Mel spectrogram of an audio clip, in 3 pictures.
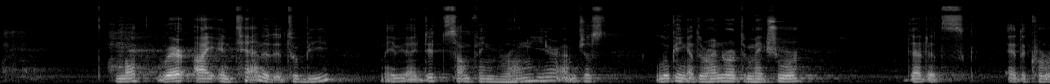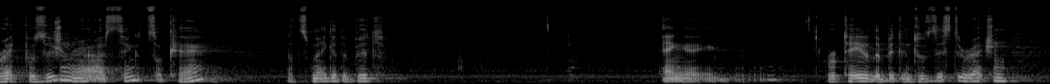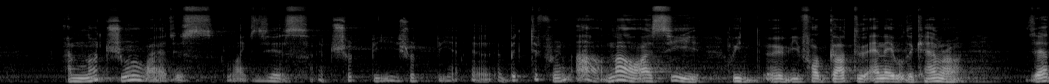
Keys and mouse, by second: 2.3 r, 13.1 r, 15.1 click, 15.4 z, 16.0 r, 20.4 g, 23.0 KP_0, 24.7 g, 27.9 g.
